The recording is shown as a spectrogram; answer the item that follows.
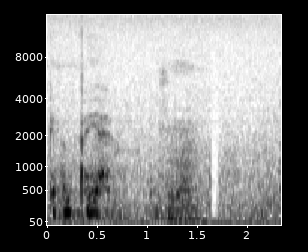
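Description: A person speaking faintly in a low, murmured voice, in short snatches.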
